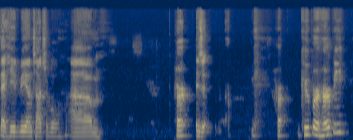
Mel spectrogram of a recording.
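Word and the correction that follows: Hjerpe: Jerpy. – Chirpy? – Jerpy. The H Jerpy?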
